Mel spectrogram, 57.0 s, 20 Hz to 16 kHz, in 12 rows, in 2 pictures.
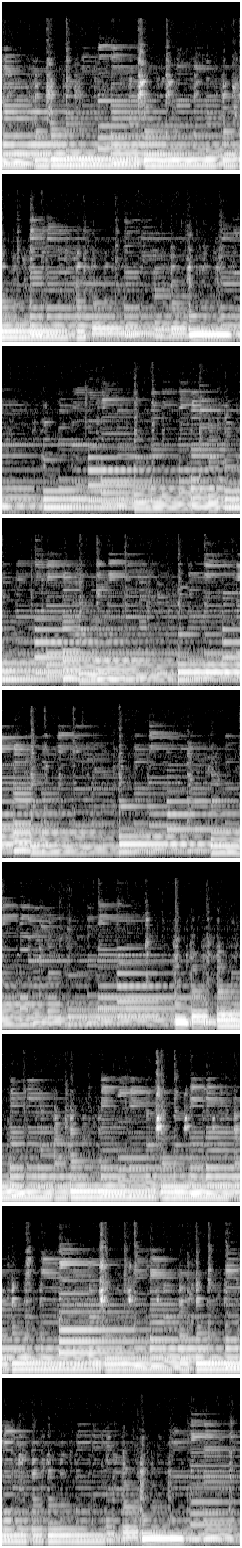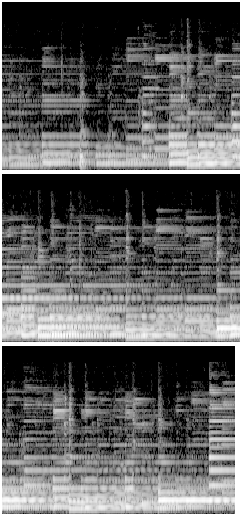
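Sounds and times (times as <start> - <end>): slow guitar chords: 0.0 - 57.0.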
